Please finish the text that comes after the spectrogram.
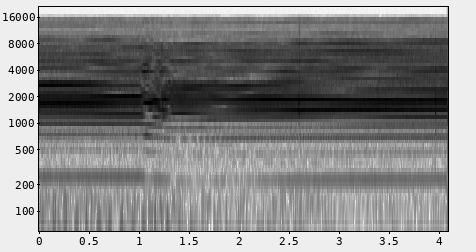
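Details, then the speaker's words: DLP rear projection TV colour wheel after lubricating: high whine with ringing overtones dipping and wavering, unable to regulate speed, worse than before; motor may not be repairable. "seems to be having problems uh regulating the speed as well this thing may not be repairable unfortunately"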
